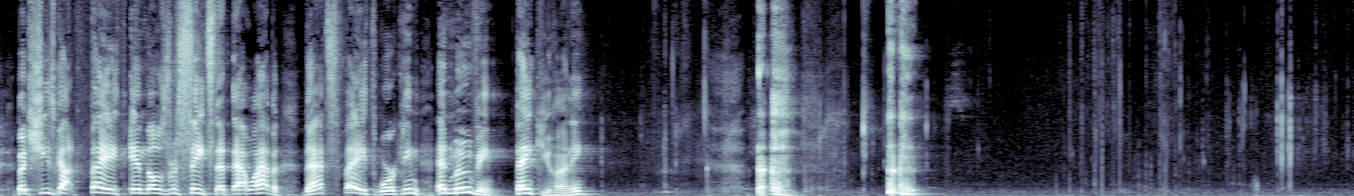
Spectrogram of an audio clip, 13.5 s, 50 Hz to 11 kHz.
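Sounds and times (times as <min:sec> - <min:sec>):
speech: 0:00.2 - 0:06.0, 0:07.6 - 0:08.0, 0:08.9 - 0:09.2
faint small movements: 0:06.0 - 0:07.2, 0:08.1 - 0:13.5
man coughing: 0:07.4 - 0:08.2, 0:08.8 - 0:09.4
man clearing throat: 0:07.6 - 0:08.1, 0:08.8 - 0:09.4.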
